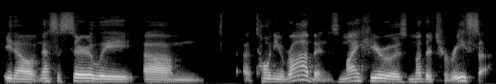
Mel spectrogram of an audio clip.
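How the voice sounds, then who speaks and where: An easygoing man in his thirties hosts a relaxed video call. He has a light, self-deprecating humor and asks friendly questions. He talks through an earbud mic from a room at home. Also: medium pitch, moderate pace. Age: 30s. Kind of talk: casual video call chat. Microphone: earbud headset on a video call.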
